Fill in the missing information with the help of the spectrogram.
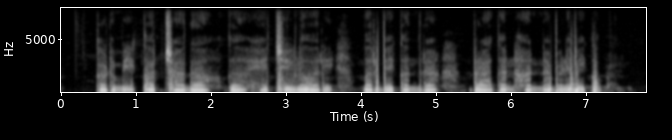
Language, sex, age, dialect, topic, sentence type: Kannada, male, 25-30, Dharwad Kannada, agriculture, statement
